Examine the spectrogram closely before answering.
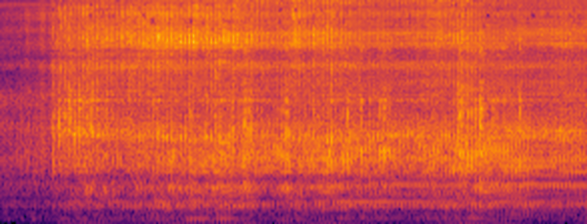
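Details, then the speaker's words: Sorby ring tool hollowing an end-grain bowl of wet green wood on a lathe: rough, buzzing cut with ringing bursts, chatter from the tool reaching too far out over the tool rest. "oh hear that chatter i'm getting just a little bit too far out over the tool uh rest"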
